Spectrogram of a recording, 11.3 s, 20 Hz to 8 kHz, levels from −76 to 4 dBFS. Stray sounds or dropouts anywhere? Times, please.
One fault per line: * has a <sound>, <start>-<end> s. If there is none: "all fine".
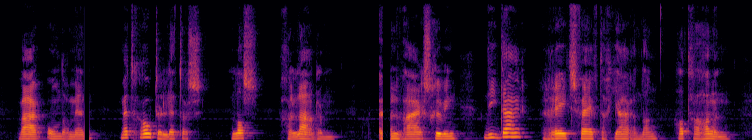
* has a dropout, 1.3-1.3 s
* has a dropout, 5.7-5.9 s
